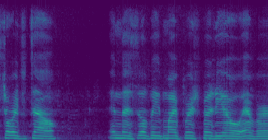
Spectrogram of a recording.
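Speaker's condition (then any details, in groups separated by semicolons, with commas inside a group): Traumatic brain injury; car accident; was in coma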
